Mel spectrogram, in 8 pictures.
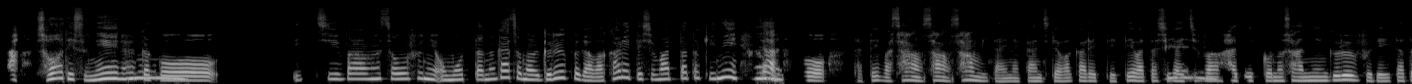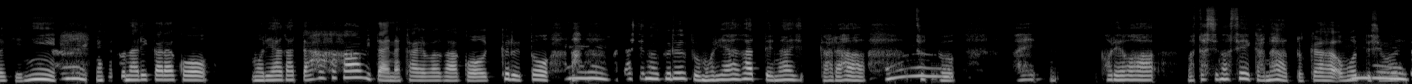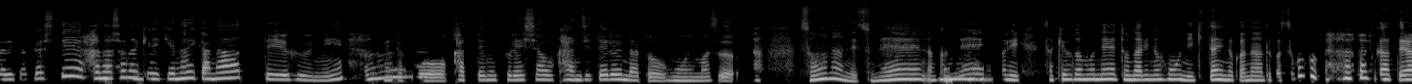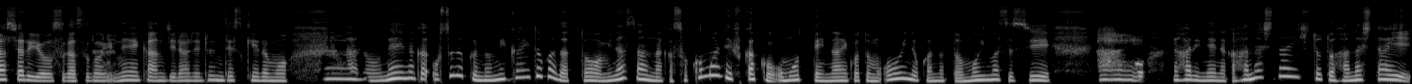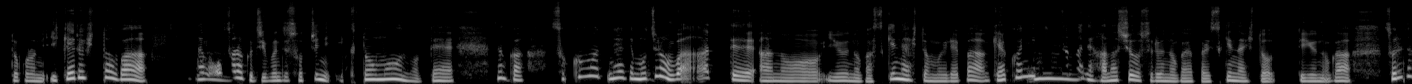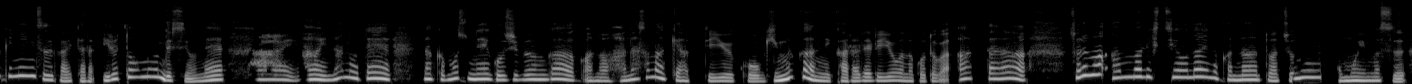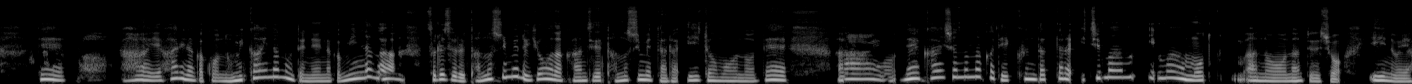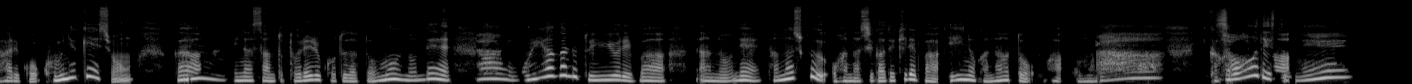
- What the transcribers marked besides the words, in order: laugh; other background noise
- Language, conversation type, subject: Japanese, advice, 大勢の場で会話を自然に続けるにはどうすればよいですか？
